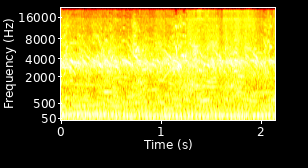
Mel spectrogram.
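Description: Rhode Island chicks and chickens at a Bocaue pets and livestock market cluck and cheep in a dense, continuous chorus close by, with people talking underneath.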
